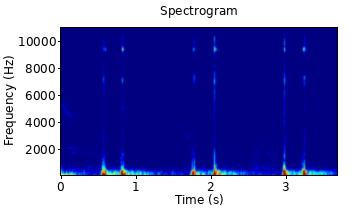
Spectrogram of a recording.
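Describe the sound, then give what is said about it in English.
A heartbeat plays alone: three clear double thumps, each a low lub-dub pair, evenly spaced in a slow, steady rhythm with quiet gaps between. “He's hearing the giant's heartbeat”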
